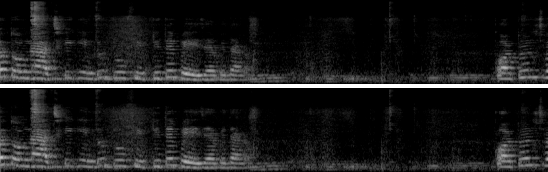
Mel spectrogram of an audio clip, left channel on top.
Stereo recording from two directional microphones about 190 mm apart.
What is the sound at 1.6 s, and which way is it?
Speech, 20° right (ahead or behind).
